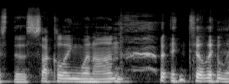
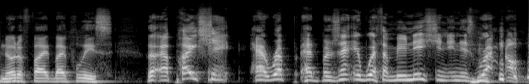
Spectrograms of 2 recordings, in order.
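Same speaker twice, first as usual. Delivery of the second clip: clumsy, bad British accent, pitched up; 6 semitones higher than usual. Reading a news story aloud to the others: bad British accent. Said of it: "I can't do British accent".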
